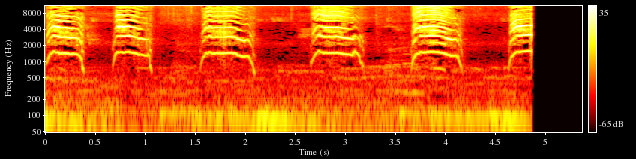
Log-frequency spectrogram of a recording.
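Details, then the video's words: Crying kitten calling for its mother, left behind by the mother cat; loud, harmonic mews arching up then dropping, about six in quick succession, roughly one per second, with low rumbling noise underneath. "Suara anak kucing menangis memanggil ibunya"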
